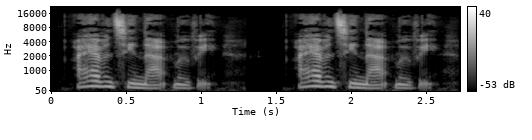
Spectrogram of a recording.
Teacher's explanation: So I'm emphasizing haven't by going higher and that by going longer.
